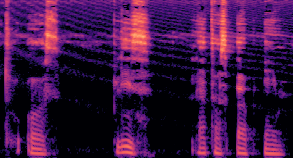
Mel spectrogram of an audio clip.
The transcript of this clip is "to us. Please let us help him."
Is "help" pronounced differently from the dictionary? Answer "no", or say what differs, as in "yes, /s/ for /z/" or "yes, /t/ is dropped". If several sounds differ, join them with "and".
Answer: yes, /l/ is dropped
